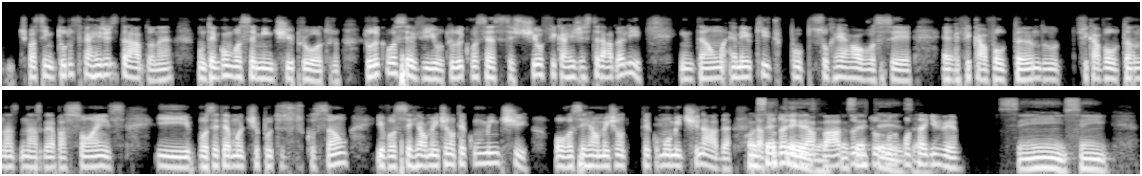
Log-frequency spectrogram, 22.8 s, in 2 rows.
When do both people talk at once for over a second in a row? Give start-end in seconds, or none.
18.8-20.7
